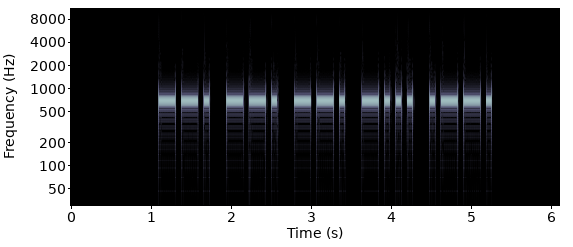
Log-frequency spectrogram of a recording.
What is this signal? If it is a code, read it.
Morse code, heard as a keyed tone, about 17 wpm, 700 Hz. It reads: GGGBP
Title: Code Groups - 5 Letters - 17wpm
